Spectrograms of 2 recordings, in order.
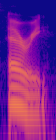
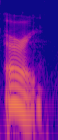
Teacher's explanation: meny speakers, especially Americans and Canadians, pronounce the suffix [-ɛɹi], while others, like myself for instance, pronounce it more like [-əɹi]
